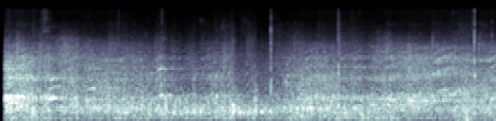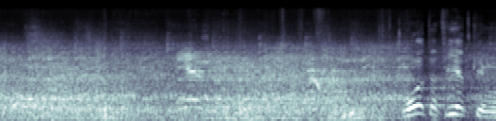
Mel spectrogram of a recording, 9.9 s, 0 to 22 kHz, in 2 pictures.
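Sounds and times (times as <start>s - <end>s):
background hubbub: 0.0s - 9.9s
indistinct chatter of voices: 0.0s - 9.9s.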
